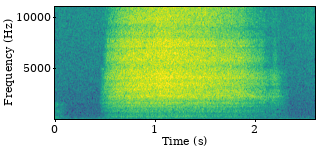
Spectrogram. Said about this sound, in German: Ah, und jetzt kontinuierlich atmen, verbundene Atmung, zyklische Atmung ins Herz ein, aus, ein, aus, ein, aus.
